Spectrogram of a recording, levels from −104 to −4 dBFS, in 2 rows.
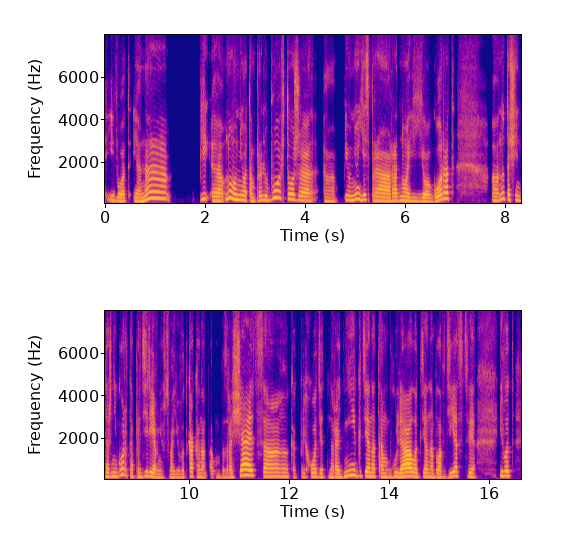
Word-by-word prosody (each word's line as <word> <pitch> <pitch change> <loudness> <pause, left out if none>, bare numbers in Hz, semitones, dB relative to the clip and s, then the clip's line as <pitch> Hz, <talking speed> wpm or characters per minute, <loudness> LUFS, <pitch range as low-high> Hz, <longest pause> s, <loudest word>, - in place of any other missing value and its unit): и 210 -2 -6
вот 160 -2 -1
и 180 - -4
она, 285 - +3 0.6
пи 260 +3 -1
э, 180 -1 +2
ну 295 -1 +4
у - - +6
нее 220 -3 +1
там 175 -4 -3
про 200 +2 -2
любовь 285 +10 +1
тоже, 205 -8 0
э, 160 -2 -6 0.2
и 220 - -5
у - - -2
нее 250 +5 0
есть 230 0 -2
про 180 -3 +2
родной 180 0 0
её 160 -1 -1
город, 255 - +3 0.7
а, 180 -1 -2
ну 275 +4 0
точнее 225 -3 -1
даже 190 -1 -2
не 190 - -3
город, 250 -4 -1
а - - -4
про 185 +2 -6
деревню 175 -6 -1
свою. 155 0 -8
Вот 160 0 -10
как 200 -2 0
она 170 -1 -4
там 155 -1 -12
возвращается, 190 +1 +3
как 165 0 -15
приходит 175 -2 -5
на 165 -1 -4
родник, 200 +9 0
где 210 0 +1
она 190 -1 0
там 175 -2 -4
гуляла, 190 +2 +5
где 180 +2 -6
она 170 -1 -2
была 165 0 -1
в 155 - -12
детстве. 185 +1 -2 0.5
И 220 - -1
вот 220 0 +1
185 Hz, 185 wpm, -22 LUFS, 170-215 Hz, 0.7 s, у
